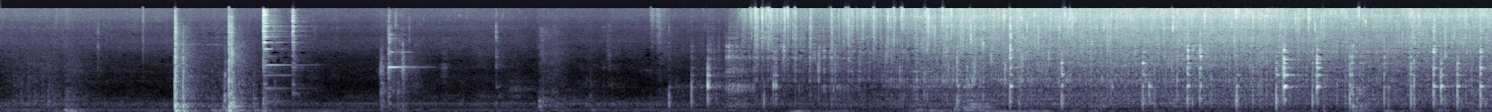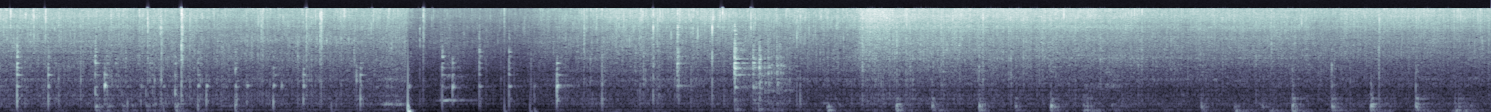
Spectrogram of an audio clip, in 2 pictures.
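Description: A few sharp knocks, then from about seven seconds in a steady sizzle of dried shrimp and peas frying in hot oil in a nonstick pan, with the rapid clicks and scrapes of a wooden spatula stirring them. The sizzle drops briefly about two-thirds of the way through and then picks up again.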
